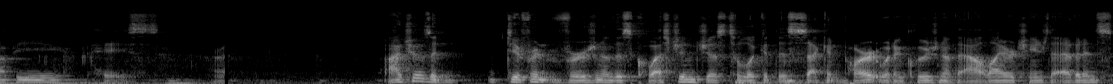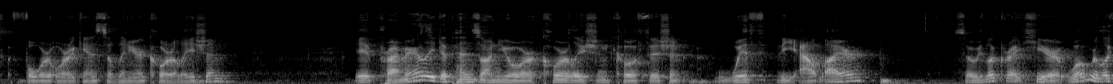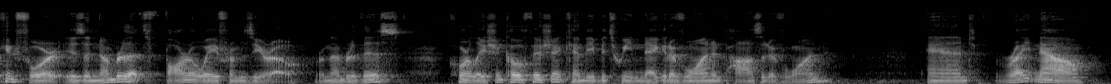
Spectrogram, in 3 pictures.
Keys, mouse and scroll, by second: 0.1 click, 0.6 ctrl+v, 1.3 click, 1.8 scroll down 1, 1.8 scroll, 2.6 click, 10.5 click, 13.8 click, 14.6 click, 17.6 click, 22.3 click, 22.8 click, 29.8 click, 30.6 click, 32.4 click, 33.1 click.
